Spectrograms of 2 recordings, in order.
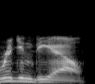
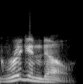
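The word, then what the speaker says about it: Rigondeaux: I announced uh GMO Riendial. The way his name is spelled, it looks like Riendo, right? Right. But I went to him and he said, "My name is GMO Riendial."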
